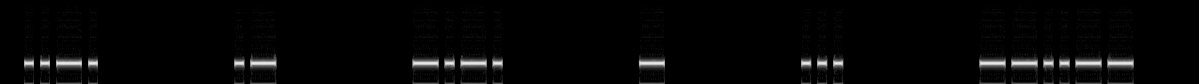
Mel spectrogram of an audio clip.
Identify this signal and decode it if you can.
Morse code, heard as a keyed tone, about 15 wpm, spaced as for 5 wpm, 1000 Hz. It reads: FACTS,
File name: qotdfiles / 5wpm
